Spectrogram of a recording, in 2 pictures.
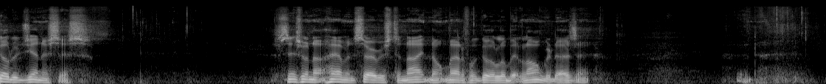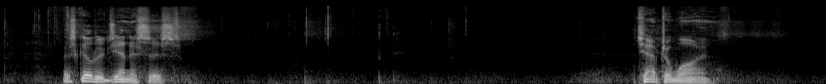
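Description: An elderly man speaks slowly into a microphone, with long pauses.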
